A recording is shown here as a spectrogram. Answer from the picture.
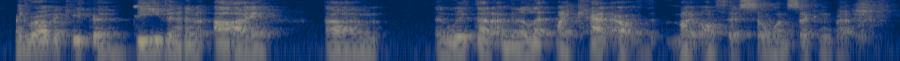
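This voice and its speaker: A man's somewhat breathy voice at medium pitch, moderate in pace, with fairly even intonation. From northern England. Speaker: Scrabble commentator. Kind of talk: live commentary. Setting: home office. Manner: hesitant.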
